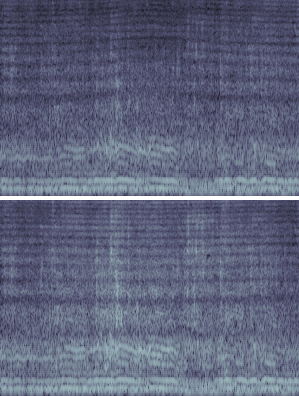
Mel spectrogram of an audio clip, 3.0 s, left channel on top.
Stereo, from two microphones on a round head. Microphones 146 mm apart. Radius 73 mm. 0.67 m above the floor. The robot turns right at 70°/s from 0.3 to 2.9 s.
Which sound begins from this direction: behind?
An insect, at 0.0 s.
